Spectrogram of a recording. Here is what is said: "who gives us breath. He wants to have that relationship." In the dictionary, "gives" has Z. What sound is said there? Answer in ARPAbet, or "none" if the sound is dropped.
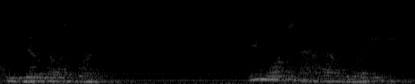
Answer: Z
